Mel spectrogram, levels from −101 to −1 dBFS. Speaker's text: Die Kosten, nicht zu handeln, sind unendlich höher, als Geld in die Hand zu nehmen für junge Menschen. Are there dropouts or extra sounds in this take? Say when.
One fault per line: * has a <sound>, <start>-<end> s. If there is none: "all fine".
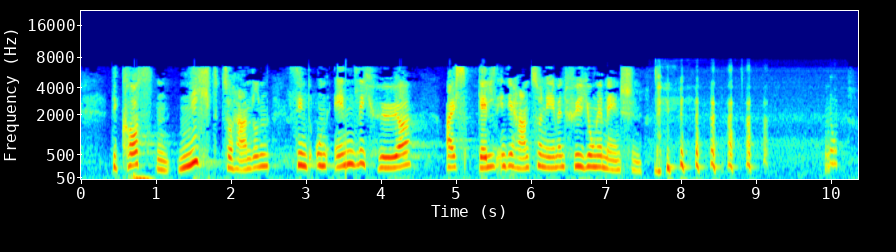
* has a laugh, 7.6-9.2 s
* has a laugh, 9.9-10.1 s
